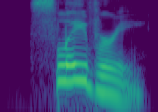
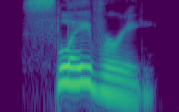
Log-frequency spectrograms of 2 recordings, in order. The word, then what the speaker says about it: slavery: Slavery. There are three syllables in this word, but the last two are said more quickly. Stress the first syllable. Slavery.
